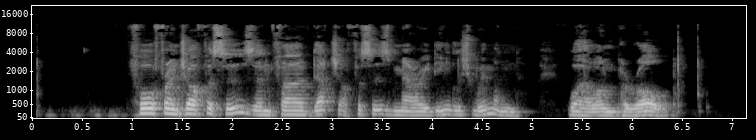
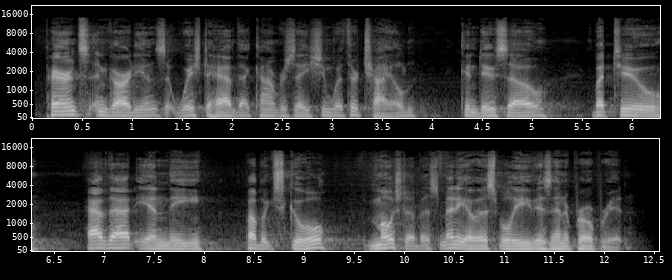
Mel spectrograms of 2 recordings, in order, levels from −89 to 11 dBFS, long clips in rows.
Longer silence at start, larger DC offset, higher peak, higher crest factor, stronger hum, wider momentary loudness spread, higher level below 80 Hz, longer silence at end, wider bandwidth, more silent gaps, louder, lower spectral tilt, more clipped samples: first, 0.65 s vs 0.15 s; neither; about the same, -2 dBFS vs -2 dBFS; about the same, 18 dB vs 18 dB; neither; about the same, 10 LU vs 10 LU; second, -62 dBFS vs -50 dBFS; first, 0.7 s vs 0.3 s; second, 11.5 kHz vs 14.5 kHz; neither; about the same, -19 LUFS vs -21 LUFS; about the same, -6 dB/octave vs -5 dB/octave; neither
